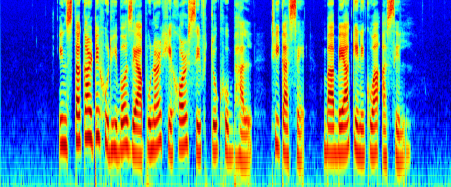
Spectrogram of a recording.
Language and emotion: Assamese, neutral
